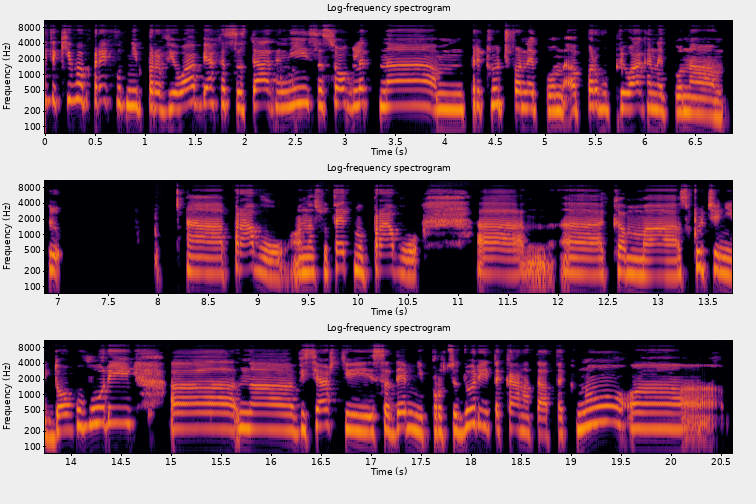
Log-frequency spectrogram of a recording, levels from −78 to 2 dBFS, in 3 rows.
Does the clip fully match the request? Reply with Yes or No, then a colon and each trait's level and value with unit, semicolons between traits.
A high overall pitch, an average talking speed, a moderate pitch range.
No: high, 225 Hz; slow, 80 wpm; average, 4.9 semitones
